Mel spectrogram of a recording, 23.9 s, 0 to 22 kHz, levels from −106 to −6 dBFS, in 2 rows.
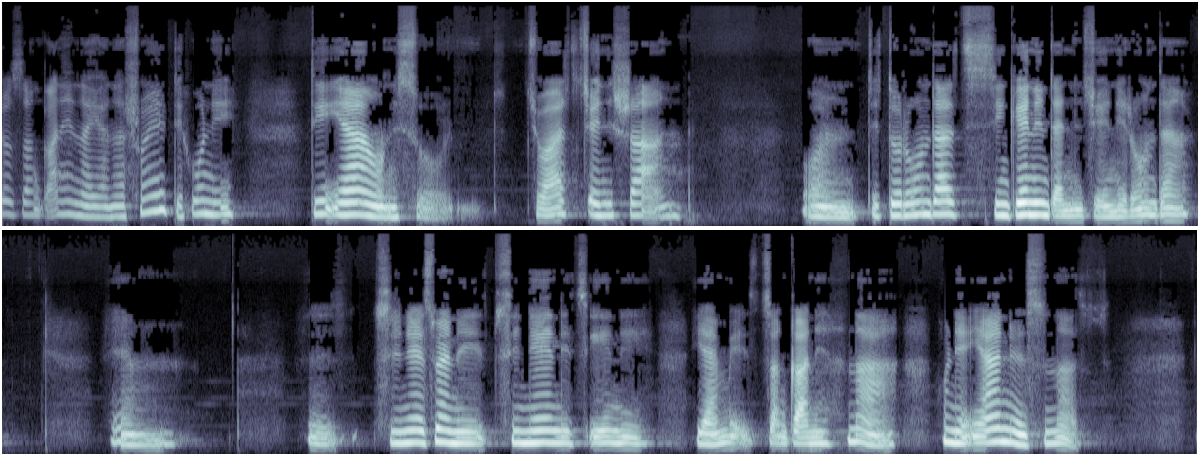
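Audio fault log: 0.19–6.73 s automatic gain rising: the gain control judged the input too quiet and lifted it steadily by about 12 dB, so the voice and background noise swell together; the waveform envelope widens as a slow ramp, and the spectrogram brightens uniformly across all frequencies.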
